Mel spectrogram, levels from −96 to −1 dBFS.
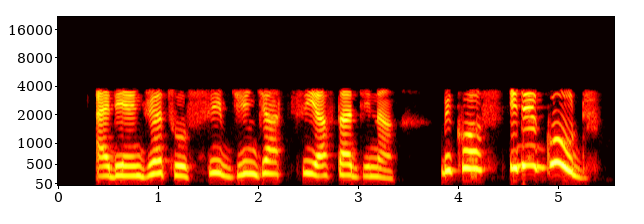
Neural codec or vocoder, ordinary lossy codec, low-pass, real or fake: none; none; 3.6 kHz; real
